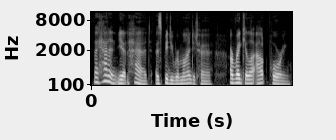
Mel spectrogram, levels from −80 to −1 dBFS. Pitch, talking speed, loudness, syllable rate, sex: 170 Hz, 165 wpm, -18 LUFS, 5.2 syllables/s, female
